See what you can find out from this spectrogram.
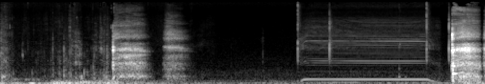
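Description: electric vibrator buzzing

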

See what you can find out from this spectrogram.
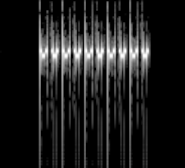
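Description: signal or alarm, mobile phone ringtone

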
